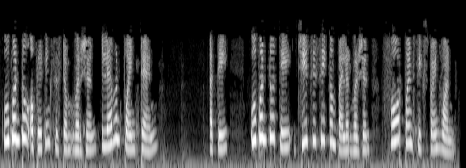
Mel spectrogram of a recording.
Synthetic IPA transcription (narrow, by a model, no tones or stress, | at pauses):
uːbəɳʈuʔopɾeːʈĩŋɡsɪsʈə̃mʋəɾʃənɪleːʋənpɔ̃ːɪɳʈːen | ɐt̪e | uːbəɳʈut̪ed͡ʒisisikɐ̃mpaɪləɾʋəɾʃənfʰoːɾpɔ̃ːɪ̃ɳʈsɪkspɔ̃ɪɳʈʋɐn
